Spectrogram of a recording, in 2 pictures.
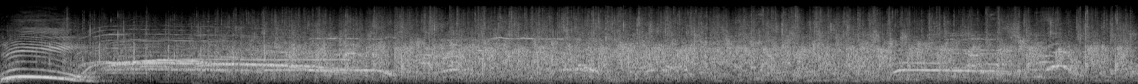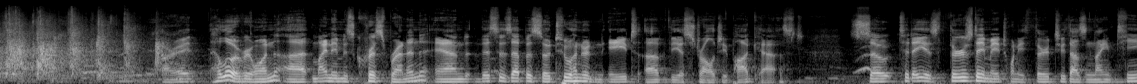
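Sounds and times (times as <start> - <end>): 
crowd applause: 0.4 - 13.1
whoops and whistles: 2.7 - 3.8, 4.8 - 6.0
speech: 13.6 - 22.7.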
